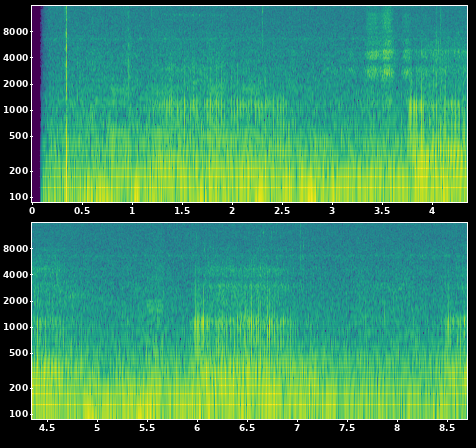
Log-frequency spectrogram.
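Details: Sleeping baby snoring heavily: soft, rhythmic snoring breaths with noisy nasal breathing over a steady low room hum; infant snoring.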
